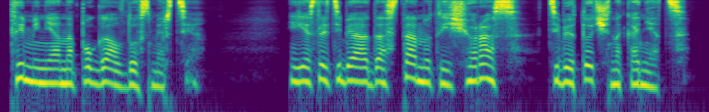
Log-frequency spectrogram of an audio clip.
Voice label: revive critical friend, Russian; Producer

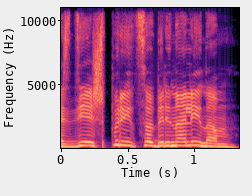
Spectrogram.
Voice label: adrenaline, russian; Producer

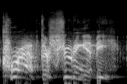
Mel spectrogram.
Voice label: radio taking fire; Counter-Strike Global Offensive

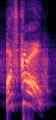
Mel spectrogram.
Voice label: radio lets go, player vo anarchist; Counter-Strike Global Offensive

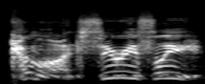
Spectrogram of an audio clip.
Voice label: radio bot under fire friendly; fbihrt

